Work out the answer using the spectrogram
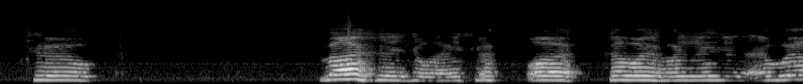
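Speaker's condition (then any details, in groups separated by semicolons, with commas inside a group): Speech impairment after birth surgery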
